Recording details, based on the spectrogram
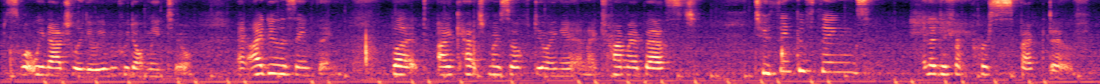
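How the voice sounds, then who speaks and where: Speaking at a normal speed in a slightly high voice, a young Texan vlogger chats and rambles at home for a get-to-know-me video. She has a light American accent with a mild Texas flavor, laughs frequently, and the background is noisy.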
